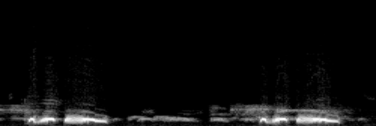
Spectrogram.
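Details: Spotted dove giving deep-voiced thúc gù cooing. Two phrases about three seconds apart, each a quick pair of hooked notes and then a longer, falling coo. Soft, quieter coos fill the gap between phrases.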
